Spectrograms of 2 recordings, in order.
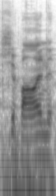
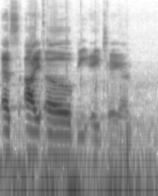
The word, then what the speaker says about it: Siobhan: even hear that who Siobhan Miller okay uh s-i-o-b-h-a-n Siobhan I think is where you pronounce that what do the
